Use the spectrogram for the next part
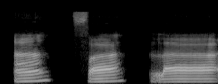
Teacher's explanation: Ya, lamnya 2 harokat. Ada alif setelah fathah.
